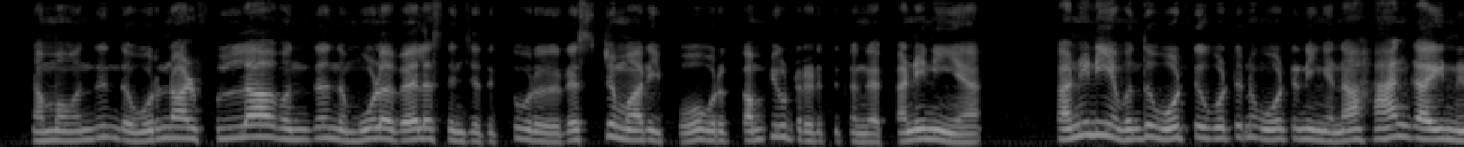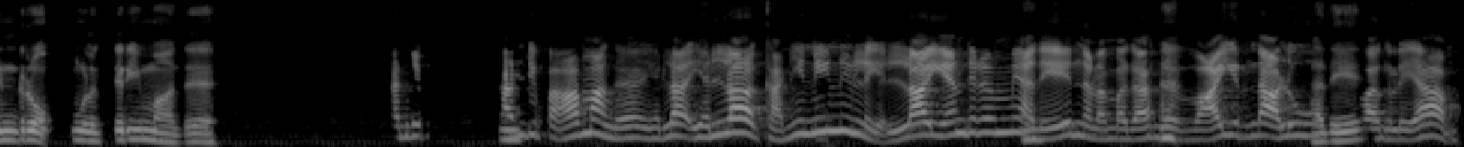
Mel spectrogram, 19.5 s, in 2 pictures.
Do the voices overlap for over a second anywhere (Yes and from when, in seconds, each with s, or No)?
No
